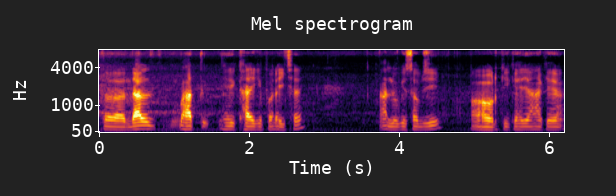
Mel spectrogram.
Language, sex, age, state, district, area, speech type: Maithili, male, 30-45, Bihar, Muzaffarpur, rural, spontaneous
